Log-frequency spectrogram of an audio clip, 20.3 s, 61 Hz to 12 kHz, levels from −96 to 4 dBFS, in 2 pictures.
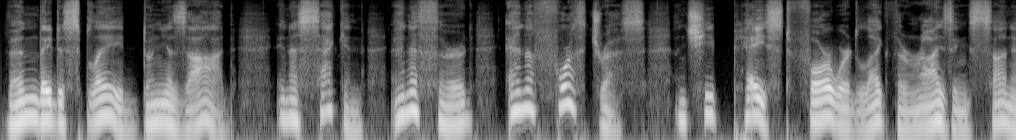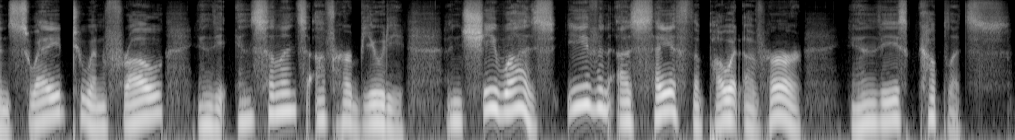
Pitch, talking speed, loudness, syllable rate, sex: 125 Hz, 135 wpm, -18 LUFS, 3.5 syllables/s, male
